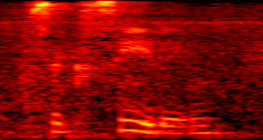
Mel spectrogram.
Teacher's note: 19 the word suck seeding is three syllables long succeeding and the emphasis is on the middle syllable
